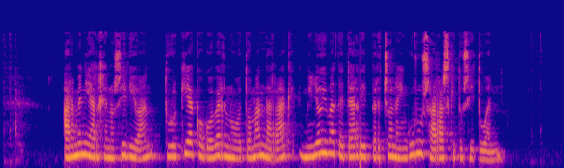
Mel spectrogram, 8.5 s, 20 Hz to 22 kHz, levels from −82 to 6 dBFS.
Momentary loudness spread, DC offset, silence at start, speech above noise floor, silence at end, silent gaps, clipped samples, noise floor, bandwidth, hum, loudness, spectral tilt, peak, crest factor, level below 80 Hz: 7 LU; under 0.1%; 0.2 s; 42 dB; 0.9 s; none; under 0.1%; -63 dBFS; 11.5 kHz; none; -22 LUFS; -4.5 dB/octave; -6 dBFS; 16 dB; -60 dBFS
